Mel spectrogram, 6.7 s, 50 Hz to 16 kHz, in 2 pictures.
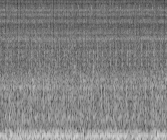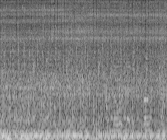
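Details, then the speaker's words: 1972 Harley XL Ironhead Sportster bobber, motor rebuilt after wasted pistons and a torn pinion bushing and now with a good transmission, gives a loud, lumpy V-twin thump at a steady idle with no knocks or rattles. Normal idle. "That's what real Harley sound like, not that modern crap. Sounds good. Yeah, I fucking love it. Sounds powerful."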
